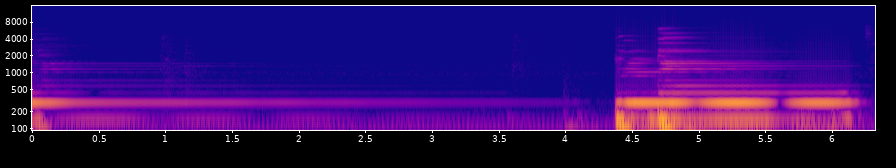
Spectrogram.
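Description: A guitar string tuned against another at the fifth fret rings with a slow wobbling beat as the pitches near each other, sustained alone, then a fresh louder pluck rings out with a pulsing swell.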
